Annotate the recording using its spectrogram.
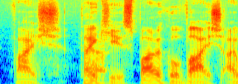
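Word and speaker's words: Weich: Vike. Vike. Thank you. Spiracore Vike. I will try and correct that in future. But most people say, in the States, they say Vikes.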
